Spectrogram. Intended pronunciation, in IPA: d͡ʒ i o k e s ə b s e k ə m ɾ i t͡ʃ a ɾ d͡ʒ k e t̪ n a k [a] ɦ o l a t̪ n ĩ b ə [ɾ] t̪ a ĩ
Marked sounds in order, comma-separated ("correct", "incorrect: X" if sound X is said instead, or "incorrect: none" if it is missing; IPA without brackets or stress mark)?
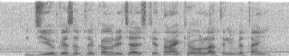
incorrect: e, incorrect: none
